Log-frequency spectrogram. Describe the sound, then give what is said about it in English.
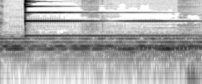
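A single loud bell ding rings out sharply and then sustains, its bright tone slowly fading over a couple of seconds above a steady low hum, with no talking. “That bell ding was a loud one, wasn't it?”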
